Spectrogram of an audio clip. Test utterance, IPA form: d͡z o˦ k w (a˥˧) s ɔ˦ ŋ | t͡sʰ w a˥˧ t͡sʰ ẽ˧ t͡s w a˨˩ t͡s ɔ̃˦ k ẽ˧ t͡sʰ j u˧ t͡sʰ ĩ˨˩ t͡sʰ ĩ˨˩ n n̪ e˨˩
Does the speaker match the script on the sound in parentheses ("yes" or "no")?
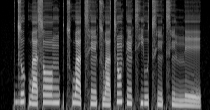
no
